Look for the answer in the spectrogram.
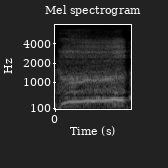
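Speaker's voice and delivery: long, soft mock gasp; shocked audience gasp. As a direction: gasp like a scandalized crowd.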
